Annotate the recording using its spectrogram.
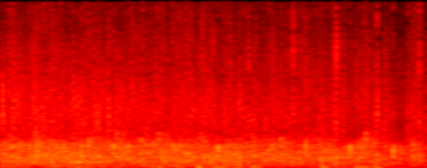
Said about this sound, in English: Just one more hand of applause for Travis right there.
